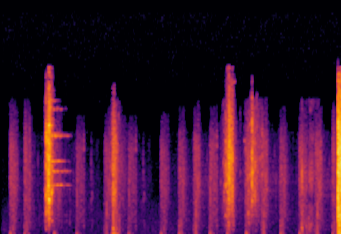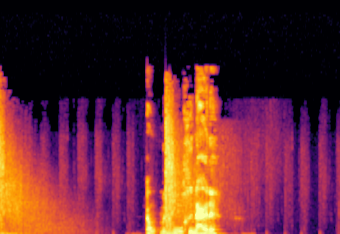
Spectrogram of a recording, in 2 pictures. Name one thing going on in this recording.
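Footsteps rustle through tall grass at a steady pace.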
